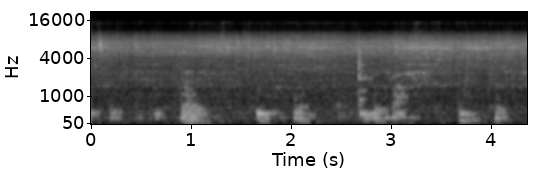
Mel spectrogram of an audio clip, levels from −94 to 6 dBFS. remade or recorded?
recorded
